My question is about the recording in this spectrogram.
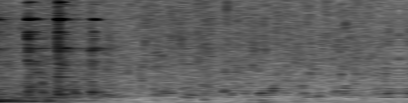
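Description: Water from an overflowing toilet splashing and sloshing: a sudden splash at the start that dies away within about half a second.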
